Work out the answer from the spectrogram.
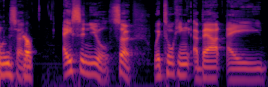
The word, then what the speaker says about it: Asa Newell: Is that a Yep, correct I pronunciation? believe So so. Asa Newell.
